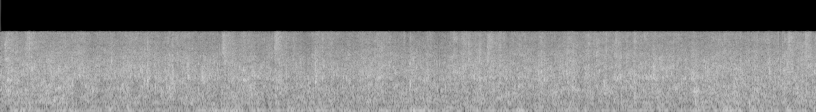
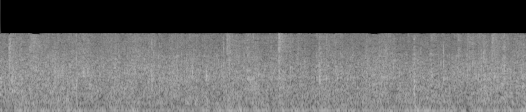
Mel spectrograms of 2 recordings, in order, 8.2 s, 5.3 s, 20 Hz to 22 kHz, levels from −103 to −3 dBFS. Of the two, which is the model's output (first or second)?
first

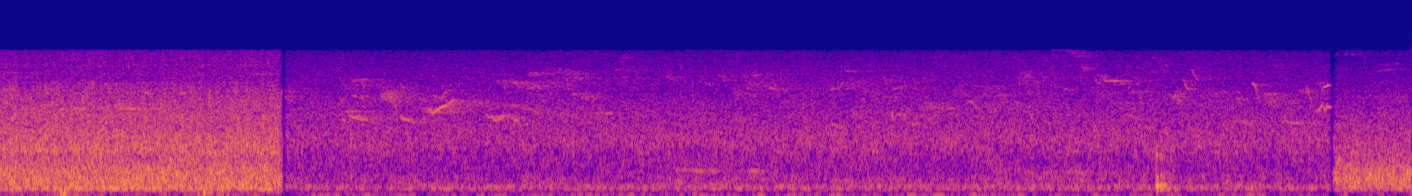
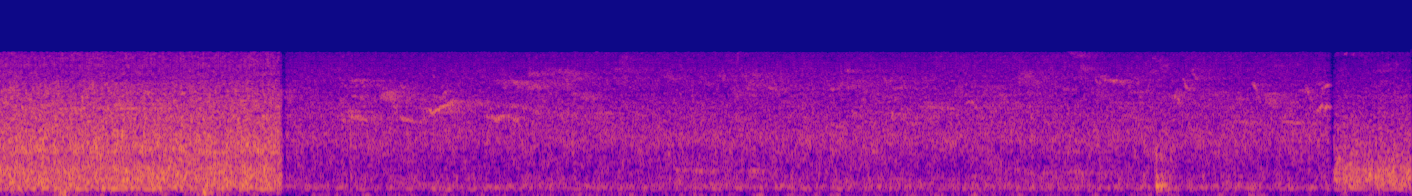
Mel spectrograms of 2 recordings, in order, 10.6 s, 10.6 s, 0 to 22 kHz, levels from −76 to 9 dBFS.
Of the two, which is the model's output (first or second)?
second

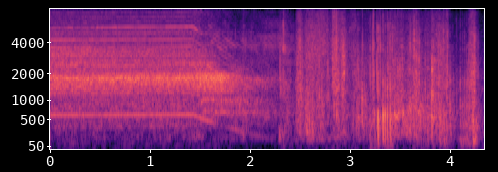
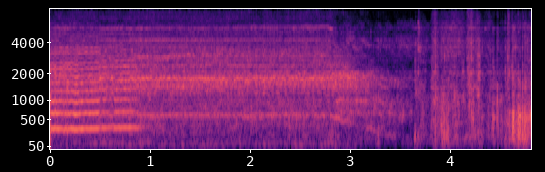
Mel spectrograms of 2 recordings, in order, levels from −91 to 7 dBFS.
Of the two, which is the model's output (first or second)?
second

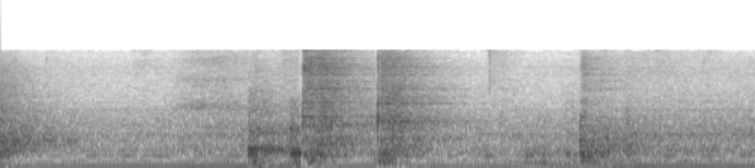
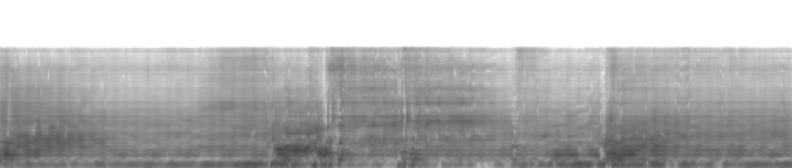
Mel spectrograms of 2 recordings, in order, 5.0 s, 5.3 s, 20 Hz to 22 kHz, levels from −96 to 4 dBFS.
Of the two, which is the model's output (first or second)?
second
